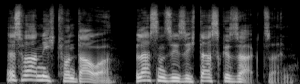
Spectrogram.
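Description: A man reading an audiobook, voicing a middle-aged male lab chief who is smug and gossipy, raising his voice high and letting it swing widely. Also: moderate pace, dry recording, clean studio sound. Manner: high, animated, mocking bursts.

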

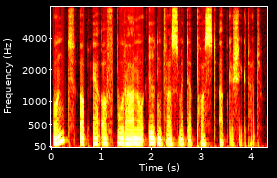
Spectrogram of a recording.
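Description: A man reading an audiobook plays a reflective middle-aged police commissioner who talks in a measured, thoughtful way. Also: lowish voice, steady tone, a little mellow, no room sound, studio quality.

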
